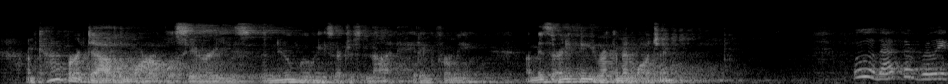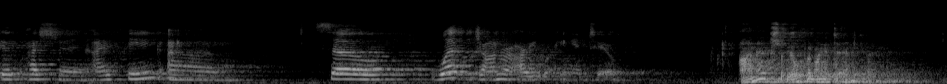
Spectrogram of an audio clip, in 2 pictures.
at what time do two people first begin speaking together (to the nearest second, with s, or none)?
none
